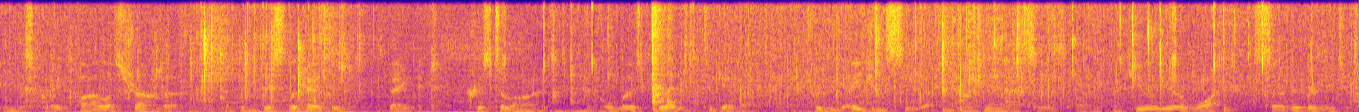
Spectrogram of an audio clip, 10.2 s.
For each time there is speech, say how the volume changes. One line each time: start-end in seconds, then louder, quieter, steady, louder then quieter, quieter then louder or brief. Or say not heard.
0.0-10.1 steady.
